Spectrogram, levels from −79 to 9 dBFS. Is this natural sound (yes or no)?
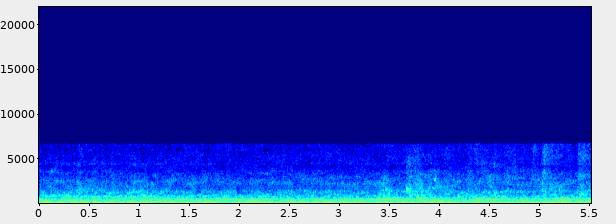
no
